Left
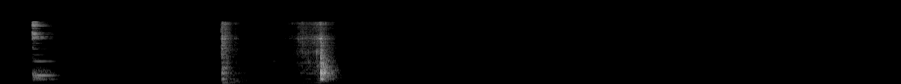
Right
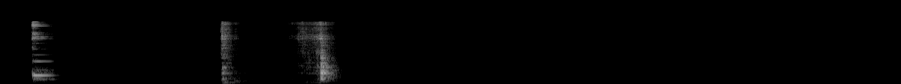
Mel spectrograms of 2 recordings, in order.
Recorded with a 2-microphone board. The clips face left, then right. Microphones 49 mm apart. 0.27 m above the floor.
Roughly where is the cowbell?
Right.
